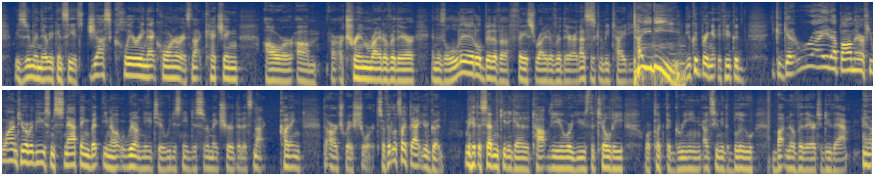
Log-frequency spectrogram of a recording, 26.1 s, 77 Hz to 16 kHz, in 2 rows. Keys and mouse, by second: 11.1-15.2 drag, 17.5-18.4 middle drag, 20.1 KP_7.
